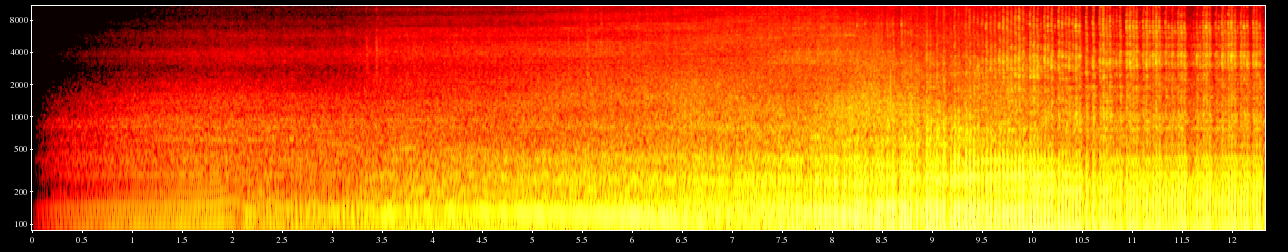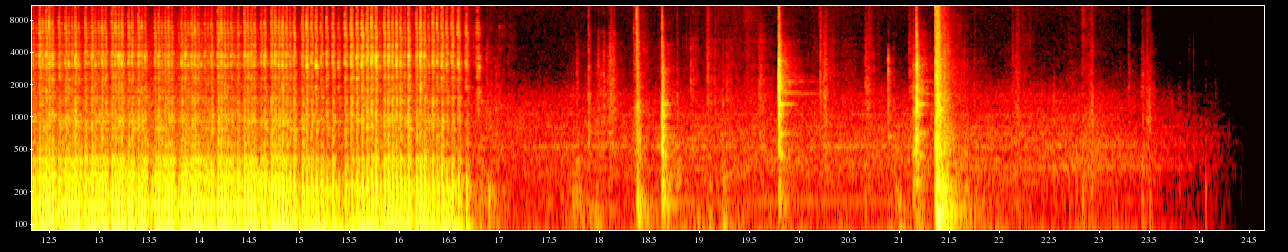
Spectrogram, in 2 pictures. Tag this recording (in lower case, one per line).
vehicle
motor vehicle (road)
